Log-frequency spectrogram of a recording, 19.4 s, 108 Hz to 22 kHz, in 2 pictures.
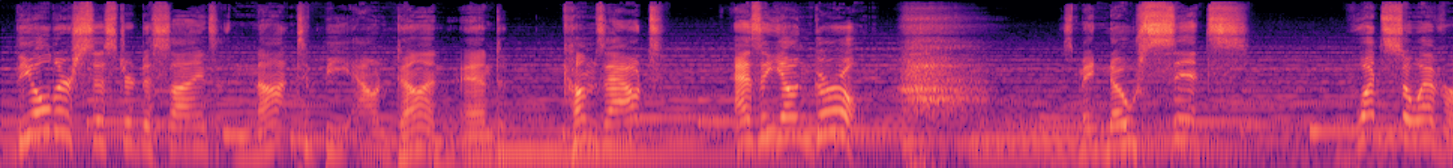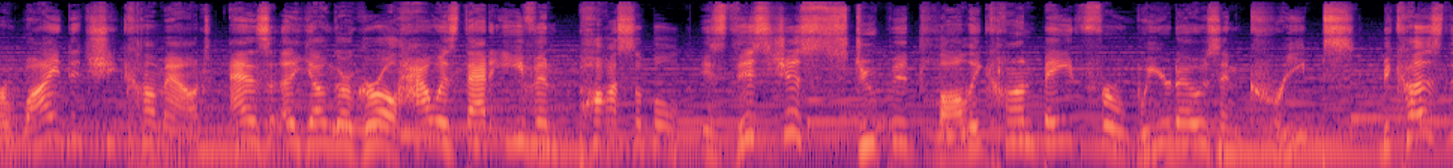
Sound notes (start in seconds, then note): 6.0 sigh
